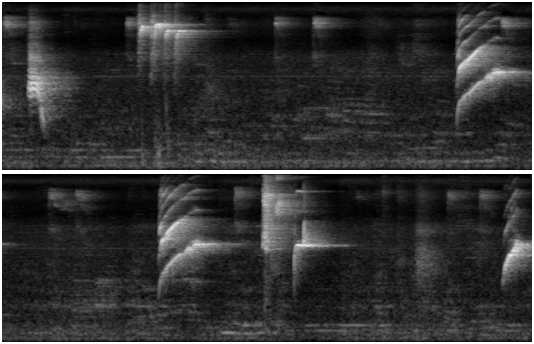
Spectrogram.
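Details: Male Javan pied starling in full song, used as master song for training: loud sweeping whistles rising and falling, with harsh squawky notes in bursts every second or two and short pauses between, over a faint background hum.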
